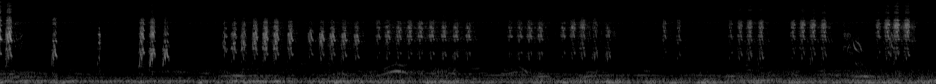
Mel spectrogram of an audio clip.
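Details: Myna giving harsh, rasping chattering bursts, each a quick train of buzzy pulses, repeated irregularly with short gaps, over a steady low background rumble.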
